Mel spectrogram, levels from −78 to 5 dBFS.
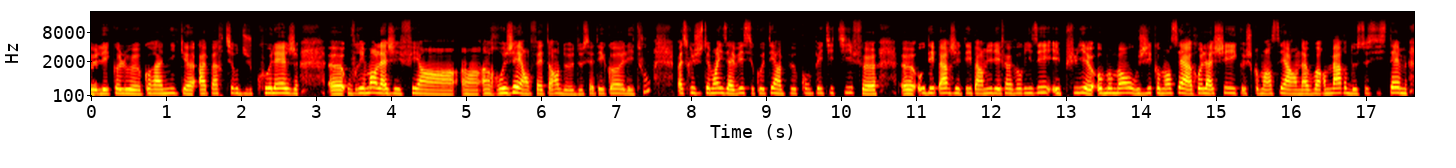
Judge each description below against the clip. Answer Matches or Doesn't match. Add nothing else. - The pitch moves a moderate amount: Doesn't match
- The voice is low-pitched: Doesn't match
